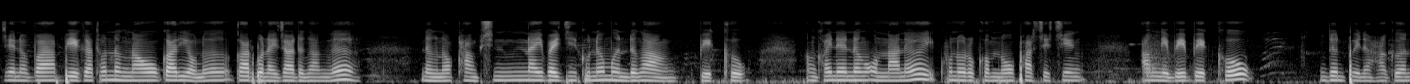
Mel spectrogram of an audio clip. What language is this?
Bodo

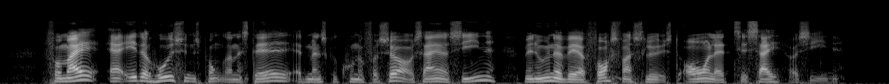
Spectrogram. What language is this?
Danish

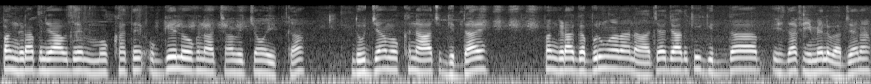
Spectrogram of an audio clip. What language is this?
Punjabi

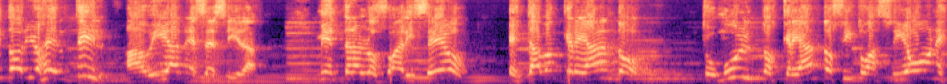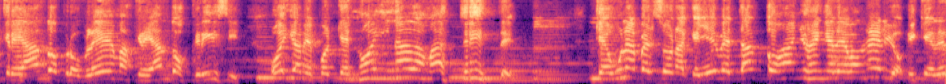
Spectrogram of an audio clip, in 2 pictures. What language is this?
Spanish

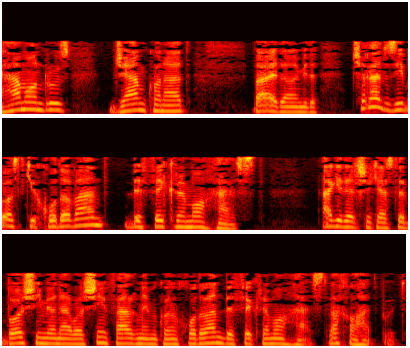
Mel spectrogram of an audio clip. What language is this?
Persian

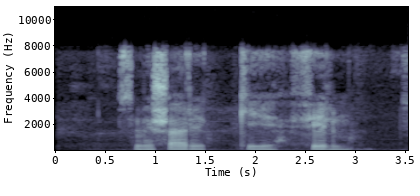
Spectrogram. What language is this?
Russian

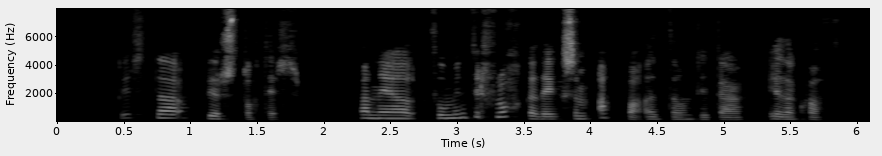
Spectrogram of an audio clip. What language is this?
Icelandic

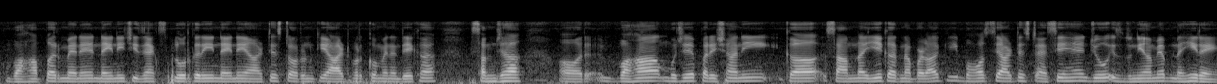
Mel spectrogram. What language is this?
Urdu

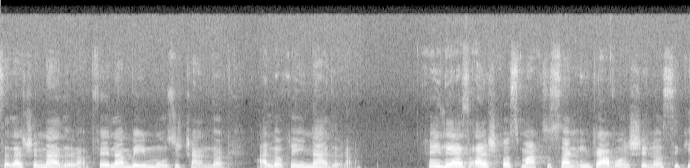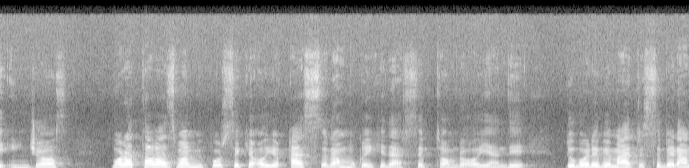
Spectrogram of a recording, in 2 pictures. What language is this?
Persian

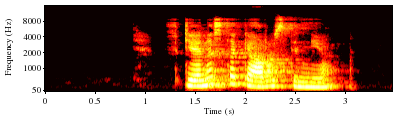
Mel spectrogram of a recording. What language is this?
Kabyle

